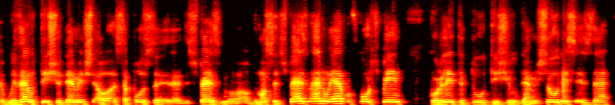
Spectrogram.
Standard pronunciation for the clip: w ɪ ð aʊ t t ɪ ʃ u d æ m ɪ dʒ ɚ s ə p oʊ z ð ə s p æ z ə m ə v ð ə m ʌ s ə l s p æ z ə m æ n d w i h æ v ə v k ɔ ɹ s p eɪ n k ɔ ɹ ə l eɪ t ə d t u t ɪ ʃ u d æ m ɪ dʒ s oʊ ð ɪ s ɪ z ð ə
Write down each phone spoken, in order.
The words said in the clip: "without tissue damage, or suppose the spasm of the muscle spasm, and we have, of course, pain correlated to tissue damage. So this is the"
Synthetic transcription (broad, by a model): w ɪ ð aʊ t t ɪ ʃ u d æ m ɪ dʒ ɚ s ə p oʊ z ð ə s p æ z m ə v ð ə m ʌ s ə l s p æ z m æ n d w i h æ v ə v k ɔ ɹ s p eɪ n k ɔ ɹ ə l eɪ t ə d t u t ɪ ʃ u d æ m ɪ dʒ s oʊ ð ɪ s ɪ z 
